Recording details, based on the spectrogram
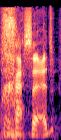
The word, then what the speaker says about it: chesed: which it looks like Hesed, but there's no H in the Hebrew alphabet, so it's this guttural chesed.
